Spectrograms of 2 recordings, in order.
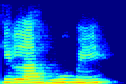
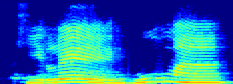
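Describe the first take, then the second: First: The final vowel is shifted toward e. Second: The vowel after l is shifted toward e. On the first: The speaker calls it wrong. "Bukan kilahume" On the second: The speaker calls it right. "dibaca imalah itu alif setelah lam"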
